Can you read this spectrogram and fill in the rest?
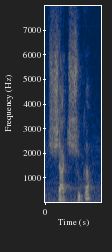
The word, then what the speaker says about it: shakshuka: Green shakshuka.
